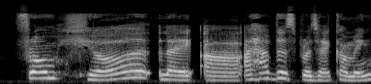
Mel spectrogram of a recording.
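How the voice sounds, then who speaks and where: In a dry, close sound with no echo, a woman speaks in a normal speaking voice, fairly high in pitch with ordinary pitch variation. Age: 20s. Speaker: pilot. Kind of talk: casual chat.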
